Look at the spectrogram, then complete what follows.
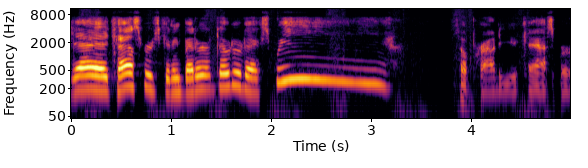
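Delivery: very high, half-sarcastic sing-song cheer. Cheering on someone's progress with Dodo decks: half-sarcastic praise. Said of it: "That's half not sarcasm".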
